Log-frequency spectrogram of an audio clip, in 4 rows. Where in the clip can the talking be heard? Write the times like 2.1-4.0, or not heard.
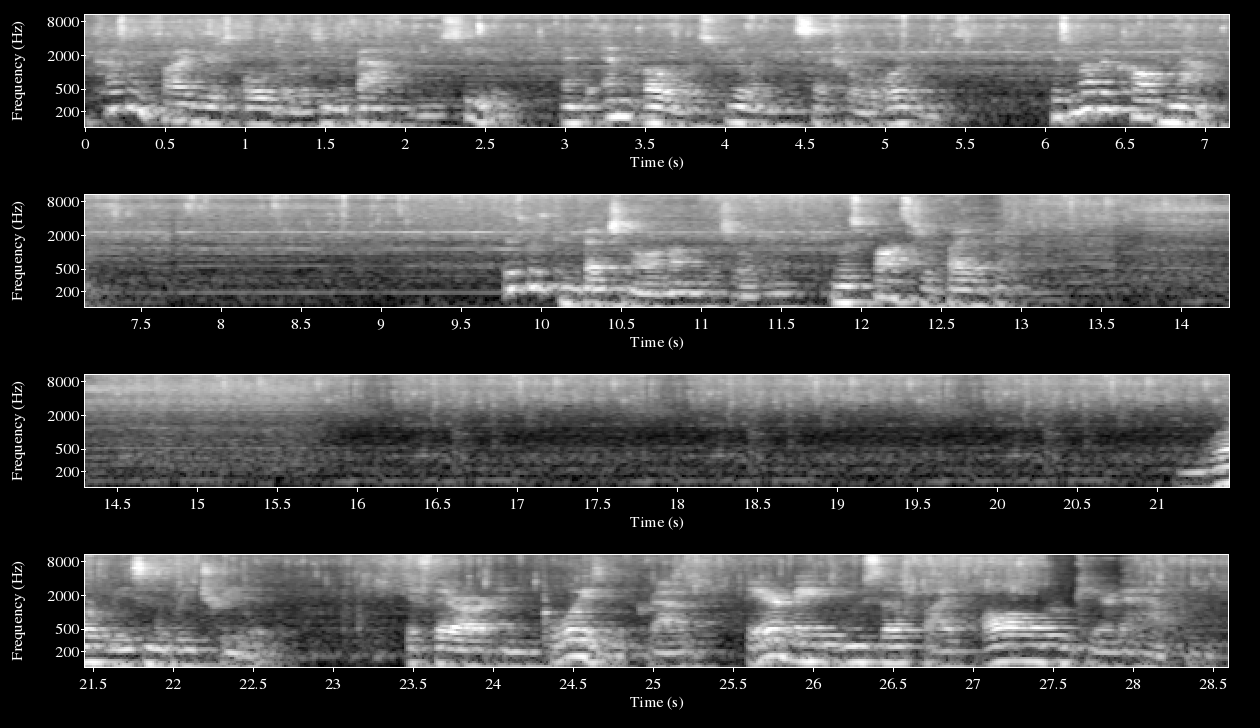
0.0-7.2, 9.8-13.0, 21.1-22.6, 23.4-28.5.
